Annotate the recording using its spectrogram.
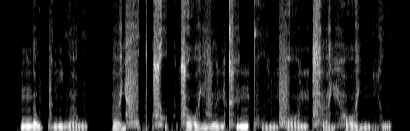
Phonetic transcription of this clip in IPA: ŋ ɐ˥ w p ɪ˨˥ ŋ w ɐ˨˥ w | ɐ˨ j f ʊ˨˥ k̚ t͡sʰ ʊ˧ k̚ s ɔː˨˥ j l ɵ˨˥ n kʰ ɪ˥ ŋ kʷʰ iː˨ m f ɔː˨ n t͡sʰ ɐ˨˥ j h ɔː˧ j ŋ iː˨˩ w

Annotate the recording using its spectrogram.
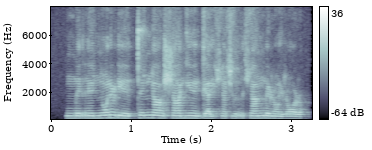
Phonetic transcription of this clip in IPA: ŋ͡m e r ẽ ɲ ɔ̃ ɾʲ ɔ̃ ɭ ɾʲ eː b t̪ ẽ ɲ ãː lˠ ʃ ã ɡʲ ẽː ɡʲ a j ç ã ɕ ɯ r ç ã ŋ͡m e ɭ ɔ̃ j ɭ ɔː ɭ

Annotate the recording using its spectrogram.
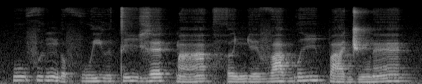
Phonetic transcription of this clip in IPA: u˦ f ɨ˦ ŋ ə˨ f u˧ j ɨ˧ t i˦˨ ɣ ɛ˦ k͡p ã˨˦ | h ə˨ ɲ e˨ v a˧ ɡʷ iː˦ p a˨ d͡ʒ ũ˨ ɾ ɛ̃˦

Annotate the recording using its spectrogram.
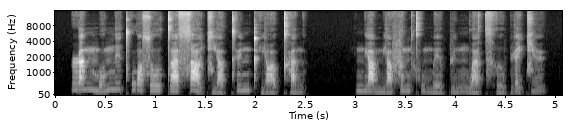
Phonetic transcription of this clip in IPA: ɻ a˥ n m o˧˥ ʊ̯ n̪ i˥ t̪ʰ w ɔ˥˩ s o˥ ʊ̯ t̪ ä˥ s ɑ˥˩ ʊ̯ t͡ɕ j ä˨˩ t̪ʰ y˥ n pʰ j ɑ˧˥ ʊ̯ kʰ a˧ n | n̪ j ä˥˩ m j ä˧˥ f ə˥ n kʰ u˥˩ m e˨˩ ɪ̯ p y˧˥ n n̪ w ä˧˥ t͡sʰ ɹ̩˨˩ p ɥ ɛ˥˩ t͡ɕ y˥

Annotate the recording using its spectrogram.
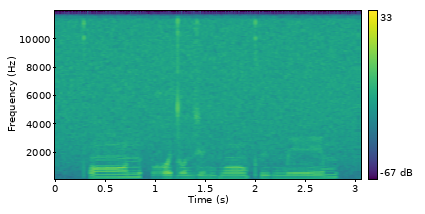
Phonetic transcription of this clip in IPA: pʼ õː n | ʁʷ e d o n z y n b õː pʼ y ŋ͡m eː m

